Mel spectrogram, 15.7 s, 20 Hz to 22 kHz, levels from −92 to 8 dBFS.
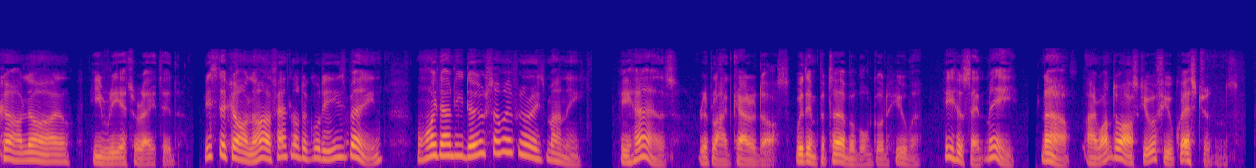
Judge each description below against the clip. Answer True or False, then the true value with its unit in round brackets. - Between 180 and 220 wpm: False (155 wpm)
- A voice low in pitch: False (160 Hz)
